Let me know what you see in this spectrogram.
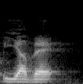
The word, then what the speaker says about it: Yahweh: Si pronuncierebbero Yahweh, ma non si devono pronunciare.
